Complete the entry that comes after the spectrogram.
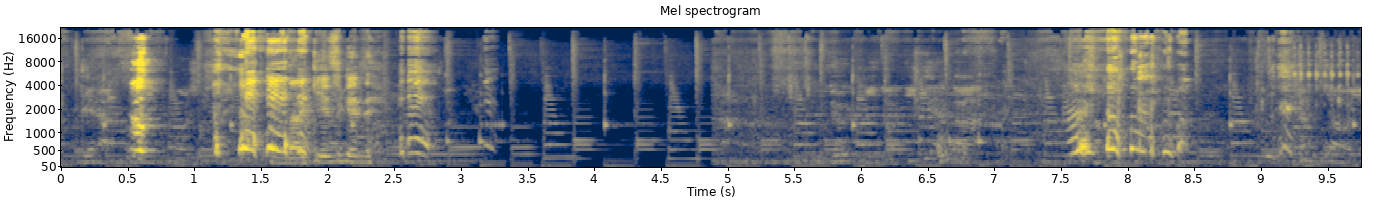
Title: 父のしゃっくりが【ツボ】ってしまい笑いを抑えきれない赤ちゃん🤧🍌 My father's hiccups are interesting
